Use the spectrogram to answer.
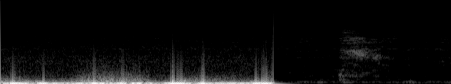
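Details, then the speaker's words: Simulated normal vesicular breath sound over the lung periphery in a respiratory physiotherapy auscultation lesson: soft, low-pitched rustling. "eu tenho dois sons para mostrar para vocês de uma molho vesicular olsson vesicular vamos aprender"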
